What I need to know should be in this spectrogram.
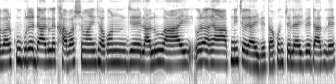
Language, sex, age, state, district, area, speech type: Bengali, female, 30-45, West Bengal, Hooghly, urban, spontaneous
